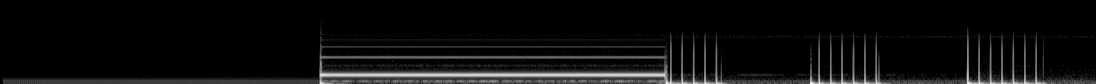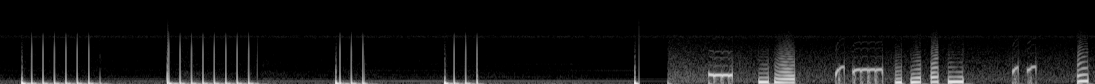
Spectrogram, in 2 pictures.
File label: phone conversation parody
